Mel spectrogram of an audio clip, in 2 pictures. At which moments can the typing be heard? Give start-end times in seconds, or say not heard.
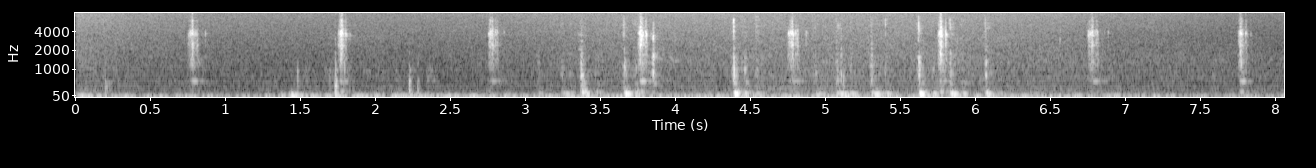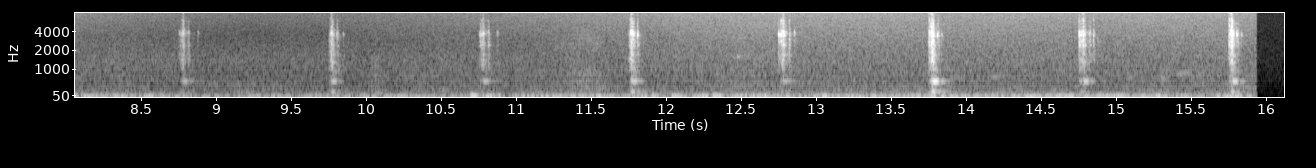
3.0-6.2.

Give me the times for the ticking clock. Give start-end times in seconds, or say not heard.
0.0-15.9.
